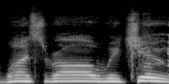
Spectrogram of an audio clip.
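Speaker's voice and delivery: loud, slow, exaggerated Southern drawl; mocking impression of a Southern drawl; mock Southern accent. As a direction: imitate a hammed-up Southern twang, dragged out. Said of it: "I don't talk like that".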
